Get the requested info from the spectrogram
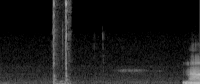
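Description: A single computer mouse click, heard as a quick double tick of press and release about half a second in.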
